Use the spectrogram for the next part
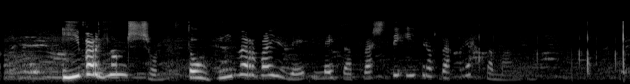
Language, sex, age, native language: Icelandic, female, 13, Icelandic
